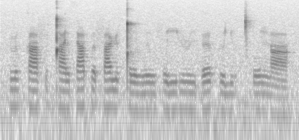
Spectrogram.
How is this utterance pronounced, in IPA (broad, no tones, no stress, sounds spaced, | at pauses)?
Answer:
ɭ o k ɑ f ɵ ǃ ɑ l θ ɑ p œ f ɑ ɳ ɵ ǃ o l w ø w f o nʲ ɵ ɹ y ʔ œ k ɵ lʲ o ǀʰ o ŋ ɑ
